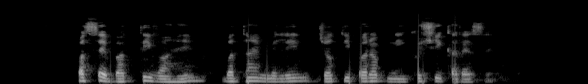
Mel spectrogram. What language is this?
Kachi Koli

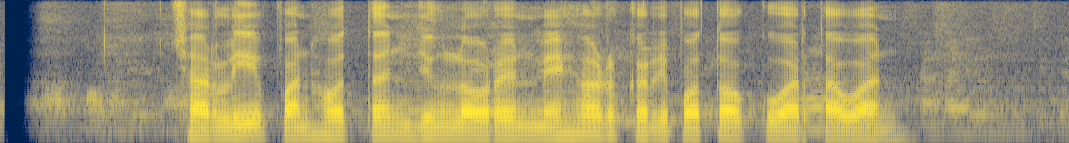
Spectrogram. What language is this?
Sundanese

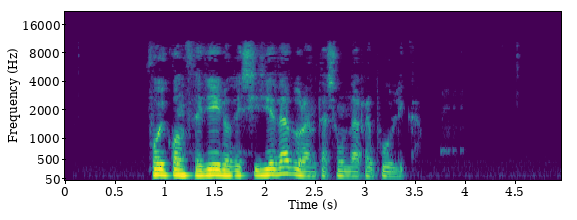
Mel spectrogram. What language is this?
Galician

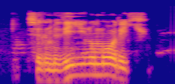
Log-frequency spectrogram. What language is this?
Kabyle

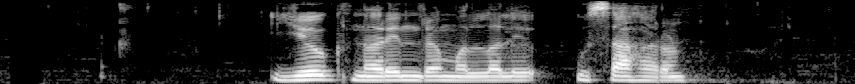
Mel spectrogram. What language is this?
Nepali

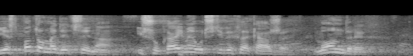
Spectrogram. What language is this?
Polish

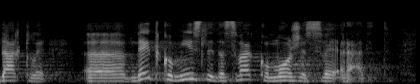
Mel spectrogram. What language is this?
Croatian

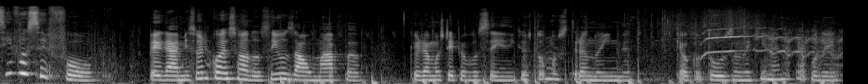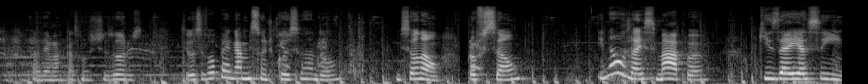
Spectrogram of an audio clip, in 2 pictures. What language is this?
Portuguese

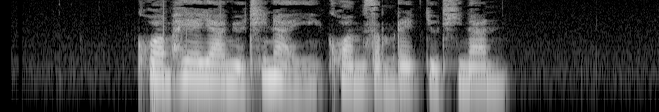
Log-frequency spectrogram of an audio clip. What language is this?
Thai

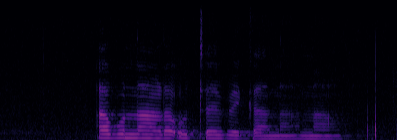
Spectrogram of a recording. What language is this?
Venda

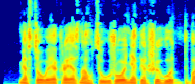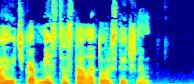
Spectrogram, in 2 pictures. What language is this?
Belarusian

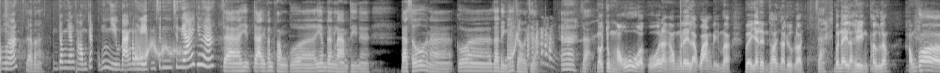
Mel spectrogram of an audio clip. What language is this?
Vietnamese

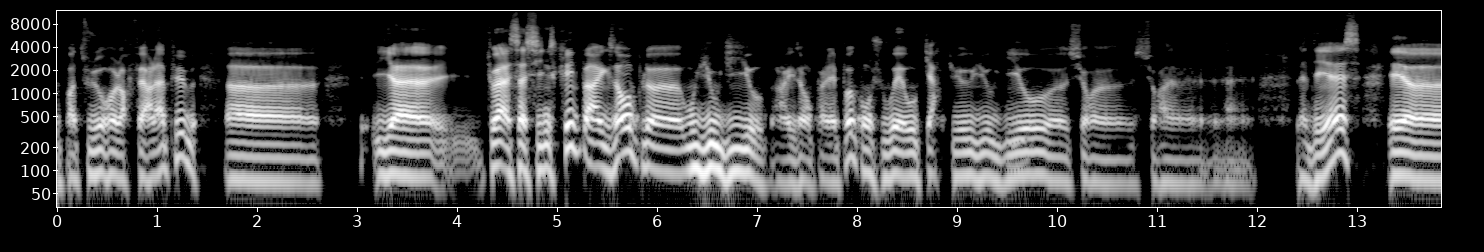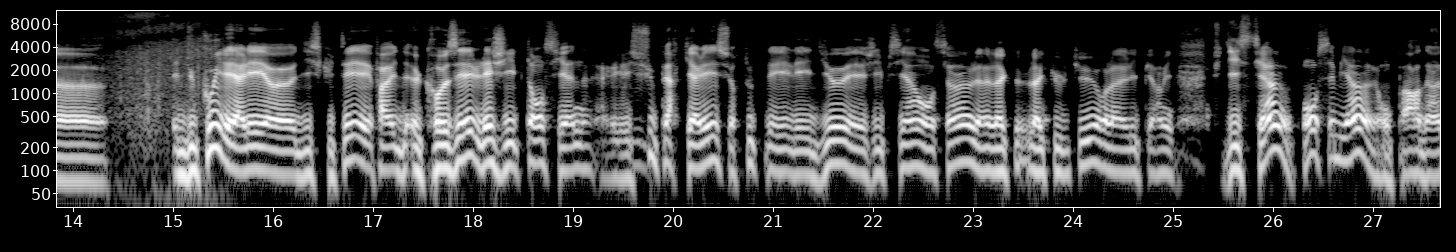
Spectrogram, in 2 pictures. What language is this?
French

